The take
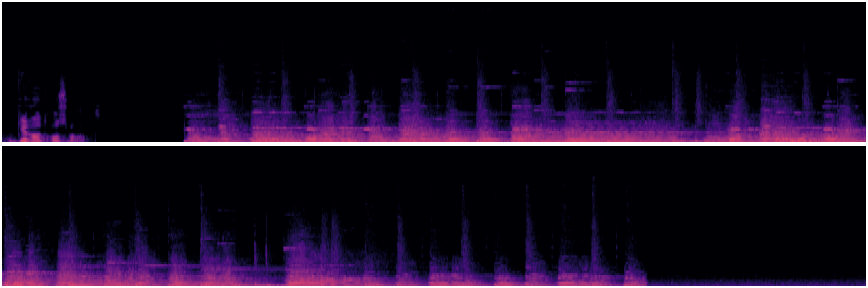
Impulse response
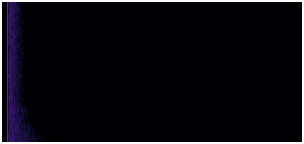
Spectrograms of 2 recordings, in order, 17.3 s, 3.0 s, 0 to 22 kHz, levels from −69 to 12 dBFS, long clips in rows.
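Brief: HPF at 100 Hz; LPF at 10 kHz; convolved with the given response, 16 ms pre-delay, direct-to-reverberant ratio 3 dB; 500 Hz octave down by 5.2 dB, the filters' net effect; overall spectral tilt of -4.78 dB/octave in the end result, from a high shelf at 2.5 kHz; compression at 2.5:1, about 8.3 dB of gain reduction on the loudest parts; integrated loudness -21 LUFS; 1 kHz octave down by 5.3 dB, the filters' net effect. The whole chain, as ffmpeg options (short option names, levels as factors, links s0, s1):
-filter_complex "[0:a]highpass=100,lowpass=10000,equalizer=f=500:t=o:g=-5,equalizer=f=1000:t=o:g=-6.5,highshelf=f=2500:g=6,acompressor=threshold=0.0158:ratio=2.5,asplit=2[s0][s1];[1:a]atrim=start_sample=2205,adelay=16[s2];[s1][s2]afir=irnorm=-1:irlink=0,volume=0.668[s3];[s0][s3]amix=inputs=2:normalize=0,volume=5.01"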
